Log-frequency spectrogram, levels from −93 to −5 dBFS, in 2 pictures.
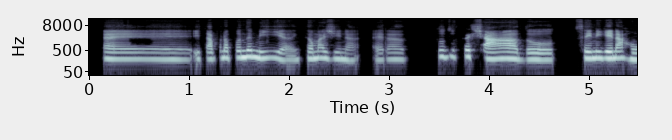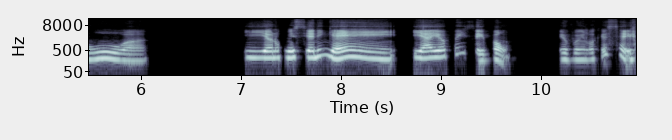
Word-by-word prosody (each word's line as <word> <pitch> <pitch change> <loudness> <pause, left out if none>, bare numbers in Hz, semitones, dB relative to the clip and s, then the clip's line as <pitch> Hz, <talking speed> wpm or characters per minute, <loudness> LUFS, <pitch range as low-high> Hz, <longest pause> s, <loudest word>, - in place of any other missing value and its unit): eh, 200 -2 -6
e - - -10
estava 200 0 -4
na 230 - -2
pandemia. 230 -4 -1
Então 210 +3 -6
imagina, 205 -5 -6
era 195 +1 -12 0.3
tudo 260 -1 -7
fechado, 205 -6 +1 0.2
sem 220 -1 -2
ninguém 225 0 +3
na 225 - +3
rua 190 -5 -2 1.0
e 235 -1 -4
eu 230 - +6
não 230 - -2
conhecia 240 +1 +3
ninguém, 230 -5 +4 0.2
e 240 - +4
aí 230 +2 +7
eu 250 - +2
pensei: 335 - -4
"Bom, 180 +2 0 0.5
eu 190 0 -5
vou 185 0 -6
enlouquecer". 185 0 -3
210 Hz, 150 wpm, -23 LUFS, 195-235 Hz, 1.0 s, aí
